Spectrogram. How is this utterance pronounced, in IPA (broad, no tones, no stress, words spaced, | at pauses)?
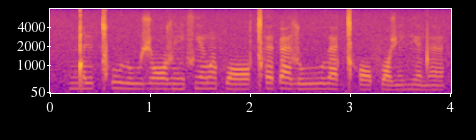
ŋ͡ǃɪːǀʰuðuː ʒɔːzĩ sʲɛ̃βə̃fɔːǀʰɛ ɠæzuːðæ ǀʰɔ fɒʒĩ nʲɛ̃dɛ̃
